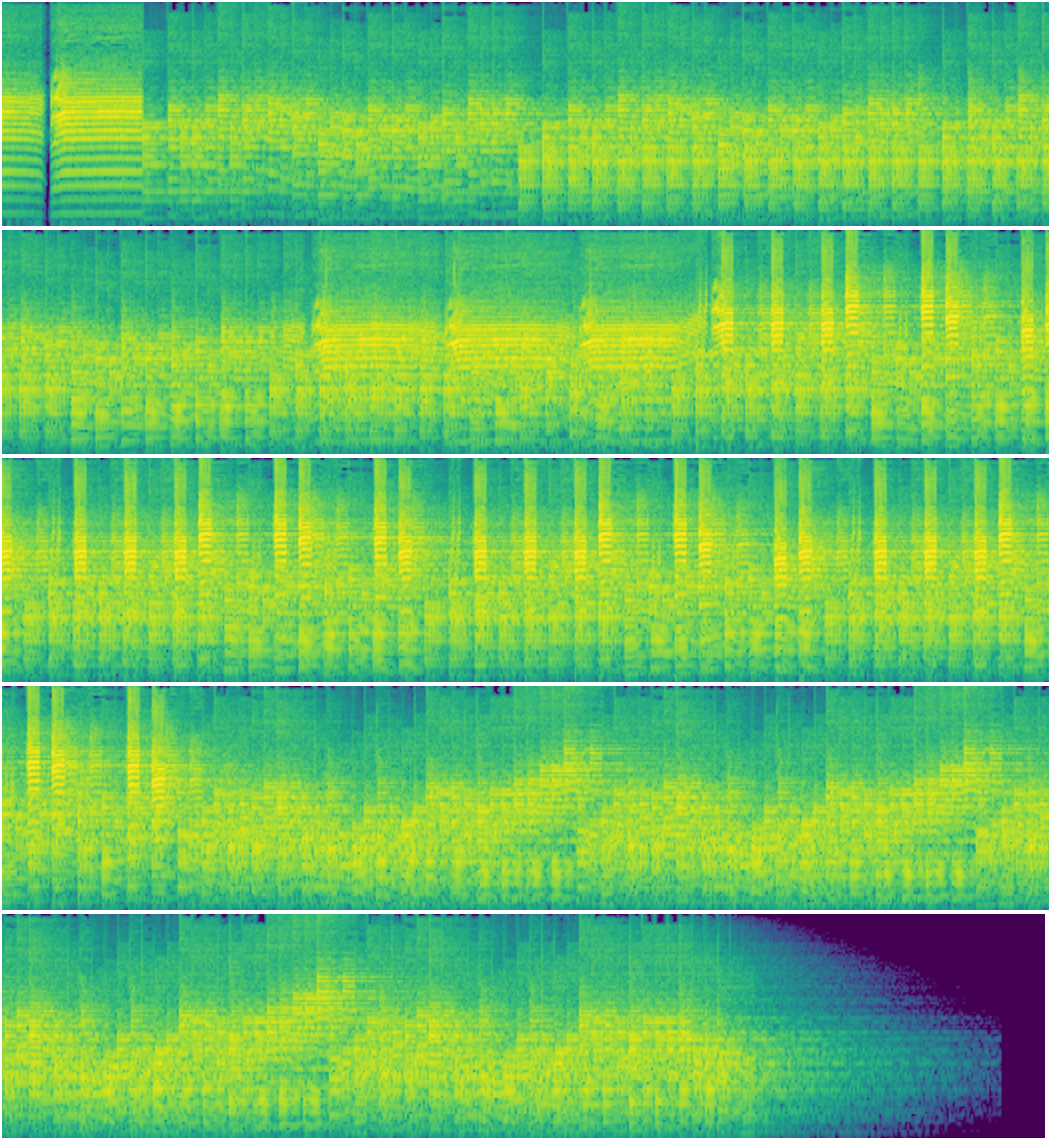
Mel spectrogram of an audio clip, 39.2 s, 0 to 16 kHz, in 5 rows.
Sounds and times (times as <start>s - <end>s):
Music: 0.1s - 38.9s.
